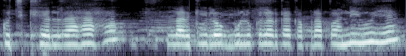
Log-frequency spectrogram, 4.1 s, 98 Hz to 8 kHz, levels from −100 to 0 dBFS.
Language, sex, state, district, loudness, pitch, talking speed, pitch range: Hindi, female, Bihar, West Champaran, -17 LUFS, 255 Hz, 190 wpm, 250-270 Hz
